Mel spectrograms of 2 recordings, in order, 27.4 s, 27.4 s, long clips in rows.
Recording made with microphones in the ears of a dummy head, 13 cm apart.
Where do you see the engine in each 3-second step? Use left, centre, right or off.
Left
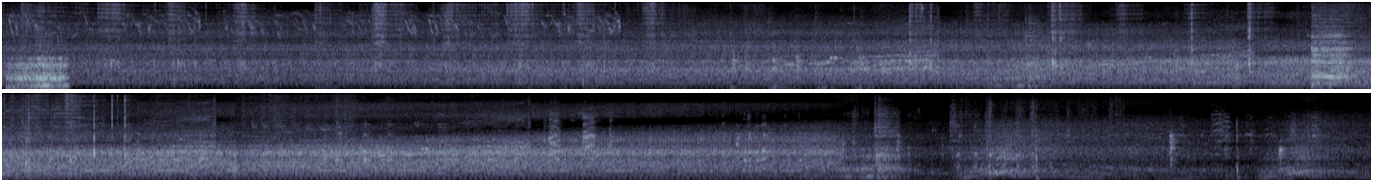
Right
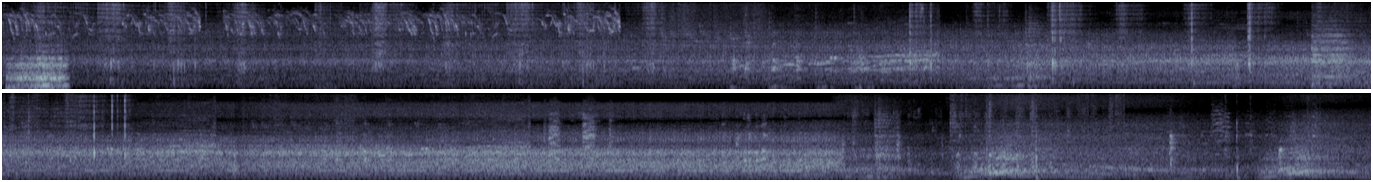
left, left, left, left, left, centre, right, right, right.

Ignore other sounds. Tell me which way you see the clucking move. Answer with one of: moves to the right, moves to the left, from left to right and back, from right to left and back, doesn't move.
from right to left and back.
